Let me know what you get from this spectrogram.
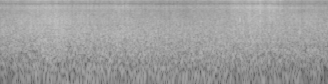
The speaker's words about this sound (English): The oyster catcher is completely dependent on this marine shoreline for nesting and food, even in winter, when waves hit these rocks with awesome force.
